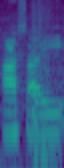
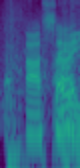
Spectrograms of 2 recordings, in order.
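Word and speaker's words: açaí: It's probably the longest syllabled word with the least amount of letters. Acai. Oh my god, yeah. Acai. Three syllables, four letters.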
